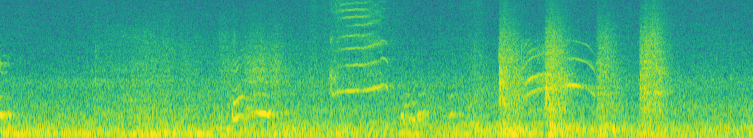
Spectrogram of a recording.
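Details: Waking kittens call to their mother cat, wanting to play outside; a few sharp arching mews, one bright harmonic-rich call mid-clip and more toward the end, alongside bursts of broadband noise and low hum.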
